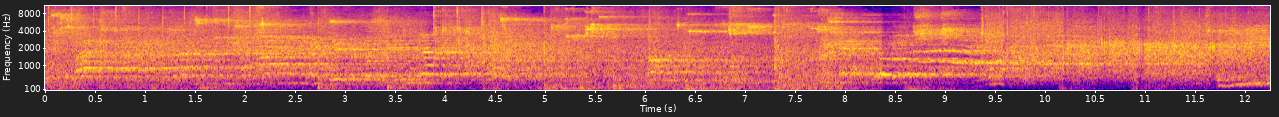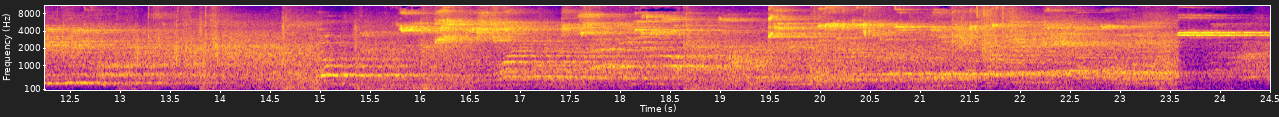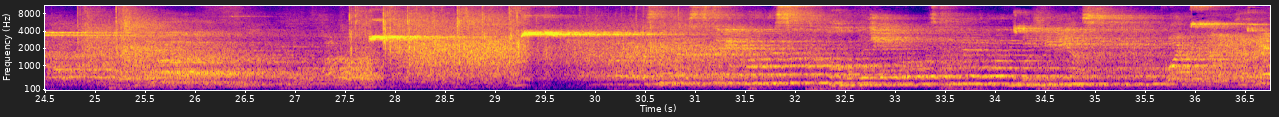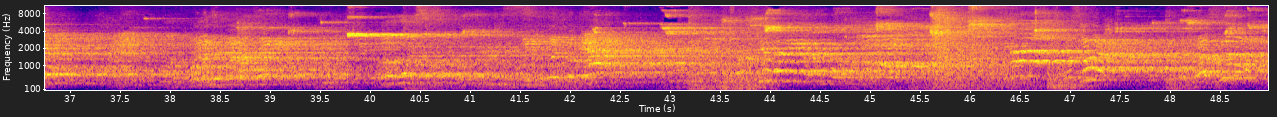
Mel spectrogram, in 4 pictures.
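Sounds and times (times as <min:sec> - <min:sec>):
basketball bouncing on wooden floor: 0:04.4 - 0:07.6, 0:14.6 - 0:16.2
referee's whistle blasts: 0:23.6 - 0:24.7, 0:39.8 - 0:40.2.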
